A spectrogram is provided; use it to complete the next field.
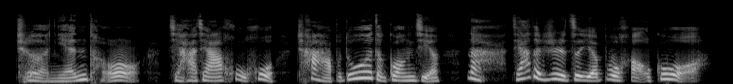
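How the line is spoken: Old man sighing. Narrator (Chinese): 老伯叹了一口气，嘴上说

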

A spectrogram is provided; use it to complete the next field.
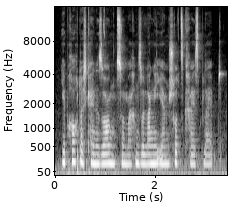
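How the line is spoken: Calm. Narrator (German): sagte Violetta ruhig

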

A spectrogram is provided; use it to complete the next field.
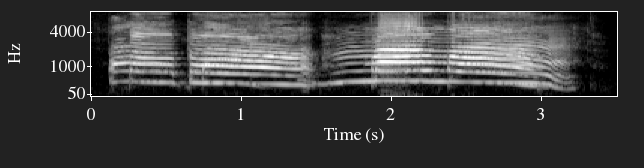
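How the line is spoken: Repeated crying calls. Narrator (Chinese): 他不停地喊呀喊呀

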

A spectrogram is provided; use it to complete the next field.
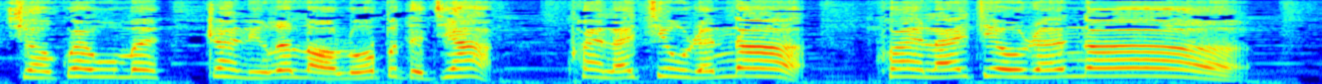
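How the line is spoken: Cries for help everywhere. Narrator (Chinese): 满山遍野喊起了呼救声

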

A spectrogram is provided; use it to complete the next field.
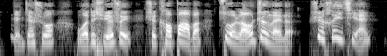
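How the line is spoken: Child crying. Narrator (Chinese): 女儿哭着说

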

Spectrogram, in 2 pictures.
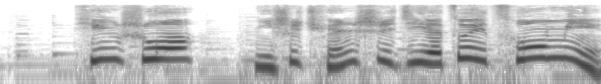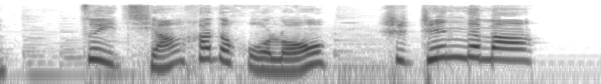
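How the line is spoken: Loud shout. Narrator (Chinese): 伊丽莎白大叫

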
